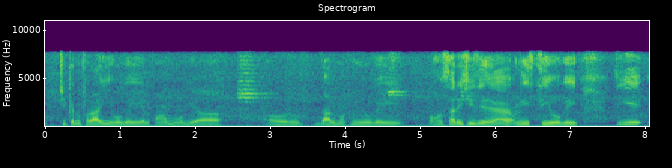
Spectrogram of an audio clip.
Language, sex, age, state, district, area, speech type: Urdu, male, 30-45, Uttar Pradesh, Mau, urban, spontaneous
